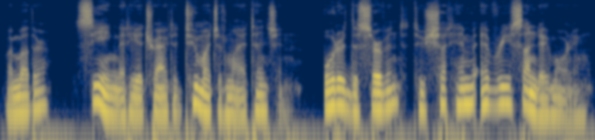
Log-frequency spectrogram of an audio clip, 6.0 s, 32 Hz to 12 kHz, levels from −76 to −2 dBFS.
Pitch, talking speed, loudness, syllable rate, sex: 115 Hz, 200 wpm, -19 LUFS, 6.0 syllables/s, male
